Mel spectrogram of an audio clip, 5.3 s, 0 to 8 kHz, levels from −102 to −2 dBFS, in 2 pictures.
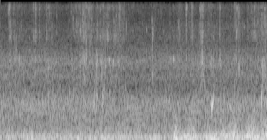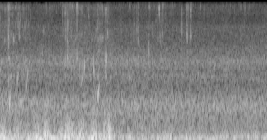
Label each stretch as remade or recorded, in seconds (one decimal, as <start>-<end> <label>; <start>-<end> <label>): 0.0-5.3 recorded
